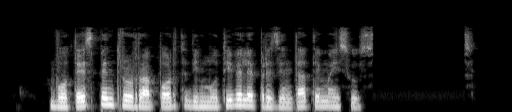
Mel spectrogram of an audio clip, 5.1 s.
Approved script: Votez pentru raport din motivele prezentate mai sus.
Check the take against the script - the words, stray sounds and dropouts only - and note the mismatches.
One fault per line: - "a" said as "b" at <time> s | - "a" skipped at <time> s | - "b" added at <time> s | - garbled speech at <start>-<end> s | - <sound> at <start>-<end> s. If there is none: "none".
none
